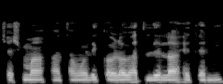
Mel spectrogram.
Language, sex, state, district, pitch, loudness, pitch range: Marathi, male, Maharashtra, Nagpur, 105 Hz, -19 LUFS, 105-110 Hz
